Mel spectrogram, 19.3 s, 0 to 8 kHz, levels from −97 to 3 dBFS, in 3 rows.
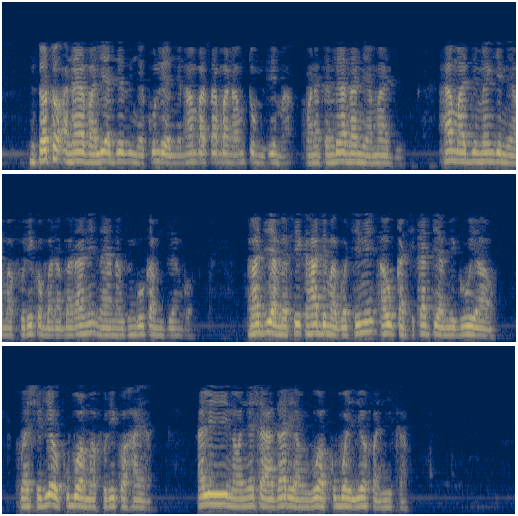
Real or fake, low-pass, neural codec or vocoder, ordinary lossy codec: real; 7.2 kHz; none; AAC, 16 kbps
